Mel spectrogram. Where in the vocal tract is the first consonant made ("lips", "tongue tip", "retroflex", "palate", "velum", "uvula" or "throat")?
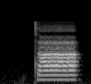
tongue tip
